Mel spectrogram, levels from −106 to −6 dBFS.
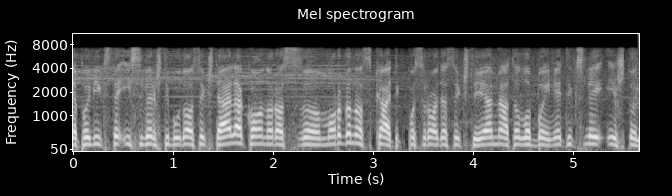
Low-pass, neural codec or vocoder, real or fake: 7.2 kHz; none; real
